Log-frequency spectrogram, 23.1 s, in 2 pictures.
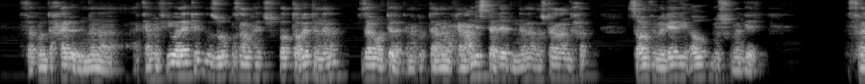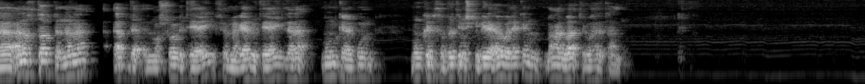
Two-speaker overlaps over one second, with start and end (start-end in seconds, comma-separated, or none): none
